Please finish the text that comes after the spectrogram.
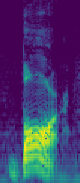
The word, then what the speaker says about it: bar: in next bar son it's a little Hebrew word it's just one syllable bar and it is actually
